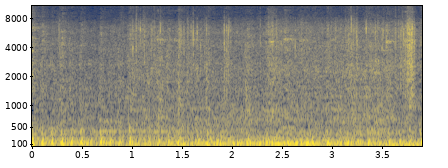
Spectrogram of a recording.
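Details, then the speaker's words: Honda Hornet motorcycle at idle with severe timing chain noise; loose metallic rattle chattering over the idle beat, never settling, blamed on the timing chain adjuster/tensioner, to be replaced. "এই হটনারের গাড়ির problem হলো যারা timing চেনা মারাত্মক আওয়াজ আসছে আওয়াজটার জন্য আমরা দেখাচ্ছি আওয়াজটা কি আছে"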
